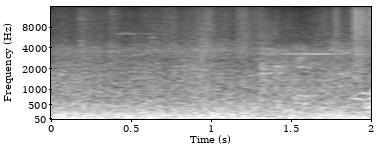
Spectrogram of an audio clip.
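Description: Steady low rumble of passing street traffic.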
